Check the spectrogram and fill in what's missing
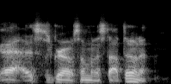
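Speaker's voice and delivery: plain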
